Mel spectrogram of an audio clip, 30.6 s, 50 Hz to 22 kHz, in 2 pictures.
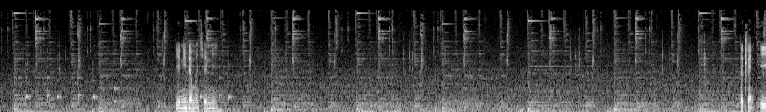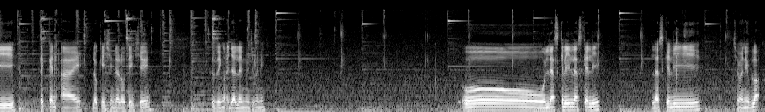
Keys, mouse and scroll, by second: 1.0 click, 1.4 r, 3.3 click, 3.8 r, 5.6 click, 5.9 r, 8.0 click, 8.3 r, 9.4-9.9 scroll down 1, 11.2 click, 11.6 r, 13.1 click, 13.4 r, 15.1 a, 16.5 i, 19.7 click, 20.8-21.3 scroll down 2, 22.2 click, 22.2-22.7 scroll down 2, 29.2-29.7 scroll up 2, 29.9 shift+middle click.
